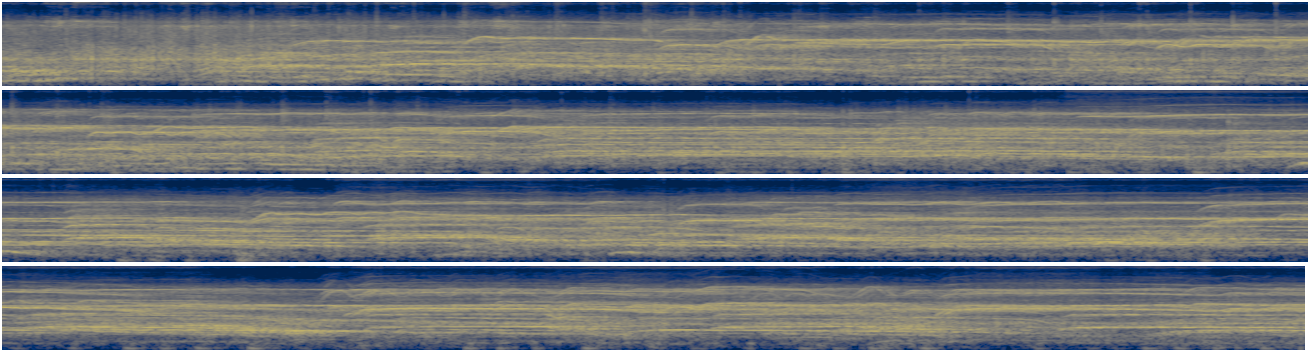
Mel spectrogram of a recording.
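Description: A large audience at a folk dance performance event bursts into sustained applause mixed with cheering, whoops and shouting children, loud and dense throughout, with voices mingled into the crowd noise.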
